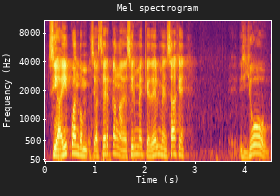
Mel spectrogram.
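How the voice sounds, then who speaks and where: A man's voice: a little high, unhurried, bright, forceful tone. A male pastor preaching a sermon in a church, talking conversationally, putting questions to the congregation and repeating phrases for emphasis. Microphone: handheld microphone.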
